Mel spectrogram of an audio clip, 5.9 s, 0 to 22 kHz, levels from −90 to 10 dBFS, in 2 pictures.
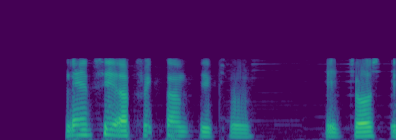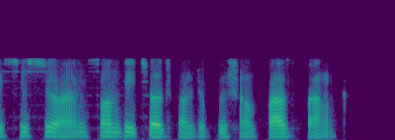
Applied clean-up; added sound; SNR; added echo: neural separator model SepFormer WHAMR!.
